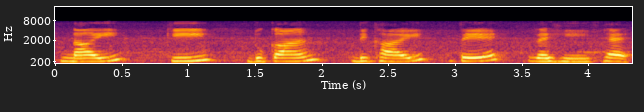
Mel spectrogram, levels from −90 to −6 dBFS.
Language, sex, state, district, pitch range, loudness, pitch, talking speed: Hindi, female, Haryana, Charkhi Dadri, 225-315 Hz, -14 LUFS, 240 Hz, 95 wpm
